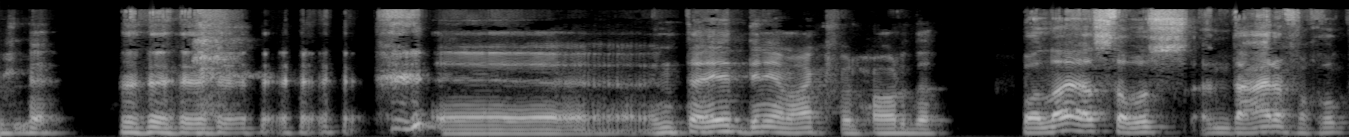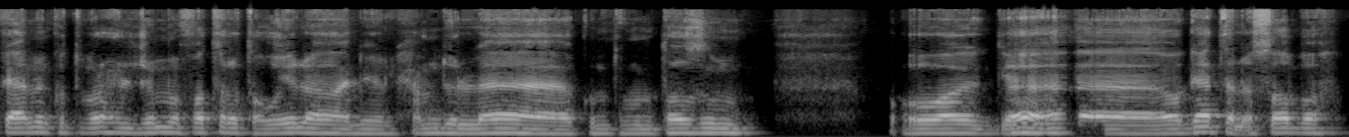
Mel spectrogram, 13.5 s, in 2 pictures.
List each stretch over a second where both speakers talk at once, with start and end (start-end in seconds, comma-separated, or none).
none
